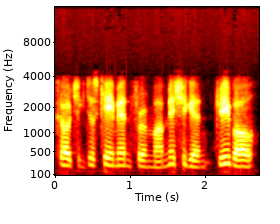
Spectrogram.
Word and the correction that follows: Drevno: Drevno, is that the way you pronounce it? – With uh, Drevno? – Yeah.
